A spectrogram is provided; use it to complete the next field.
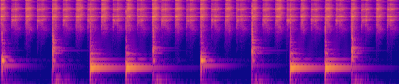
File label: Percussionworks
